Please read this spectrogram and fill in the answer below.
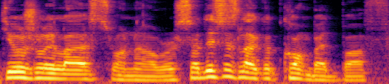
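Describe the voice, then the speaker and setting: Lively intonation marks this voice, which carries a strong Croatian accent. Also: man. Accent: thick Croatian accent in English. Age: 30s. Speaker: streamer discussing tabletop game books. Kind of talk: live stream commentary. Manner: halting.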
